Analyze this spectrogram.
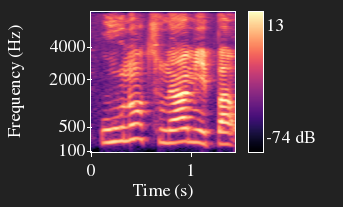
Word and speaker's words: tsunami: C uno tsunami atttion tsunami tsunami bon vous voz tsunami commence par un mais on le prononce comme un Z et pour cette pour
